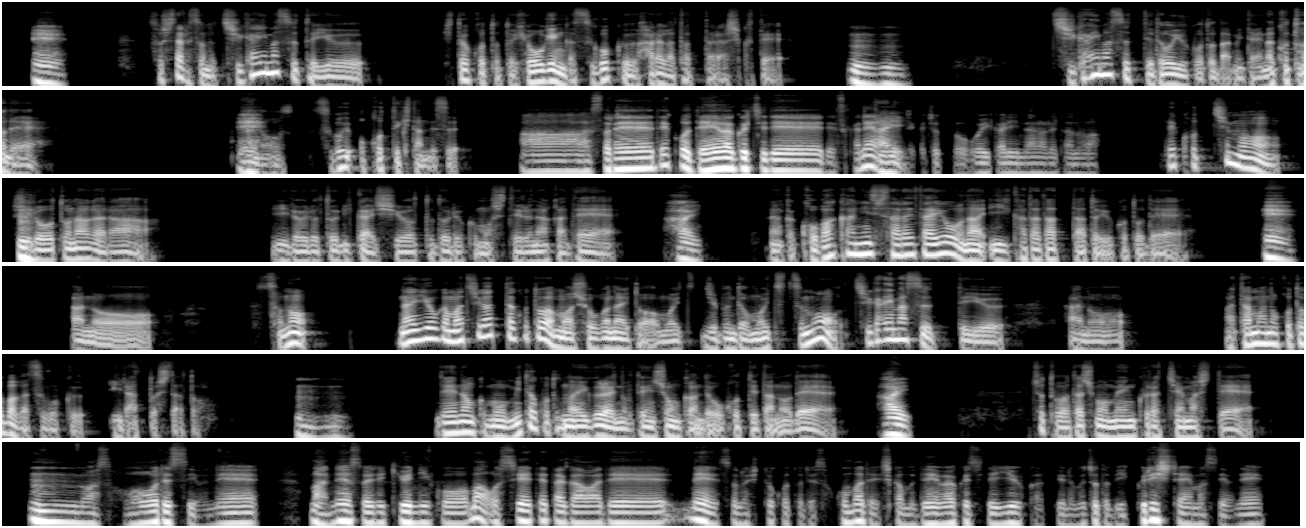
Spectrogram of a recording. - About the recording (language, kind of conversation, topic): Japanese, advice, 誤解で相手に怒られたとき、どう説明して和解すればよいですか？
- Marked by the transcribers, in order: none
